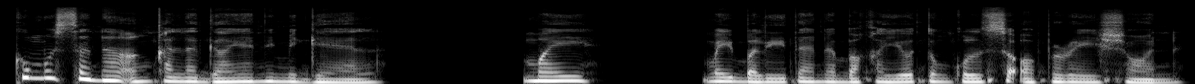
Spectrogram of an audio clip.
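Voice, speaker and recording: A woman's voice: low voice, expressive, moderate pace, no room sound, studio quality. A woman voicing a scheming stepmother in a dramatic story, sweet on the surface, cold and desperate underneath, with a resolute manner. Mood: anxious. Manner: hushed, resolute.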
